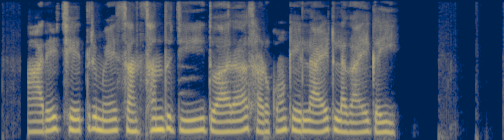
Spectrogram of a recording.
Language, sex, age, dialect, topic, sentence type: Hindi, female, 18-24, Hindustani Malvi Khadi Boli, banking, statement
